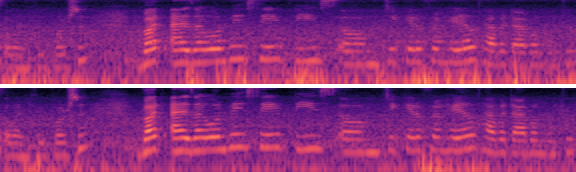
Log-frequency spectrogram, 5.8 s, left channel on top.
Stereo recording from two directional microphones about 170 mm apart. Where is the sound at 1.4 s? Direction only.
50° right (ahead or behind).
